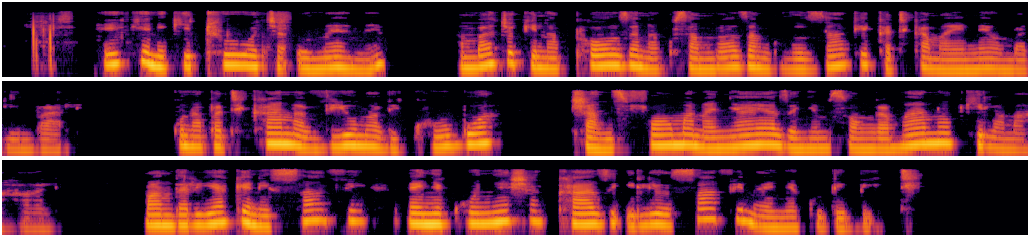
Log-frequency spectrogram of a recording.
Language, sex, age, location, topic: Swahili, female, 25-35, Nairobi, government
